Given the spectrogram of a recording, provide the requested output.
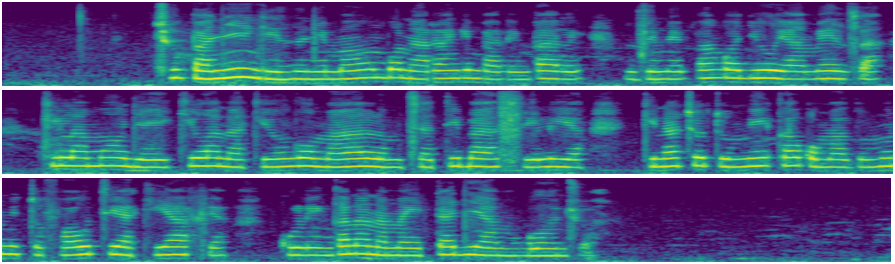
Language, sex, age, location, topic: Swahili, female, 18-24, Dar es Salaam, health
